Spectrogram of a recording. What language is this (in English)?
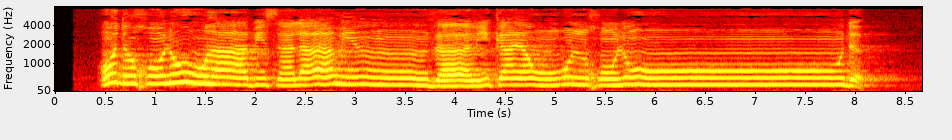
Arabic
